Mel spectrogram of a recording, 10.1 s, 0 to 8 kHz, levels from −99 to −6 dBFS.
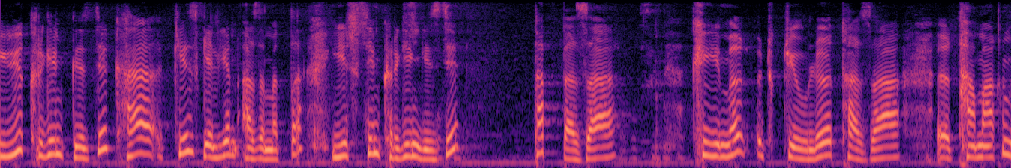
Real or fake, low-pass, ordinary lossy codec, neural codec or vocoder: real; none; none; none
